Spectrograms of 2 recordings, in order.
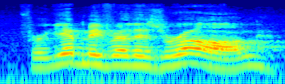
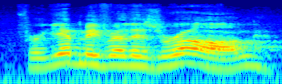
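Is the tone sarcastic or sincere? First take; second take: sarcastic; sarcastic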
